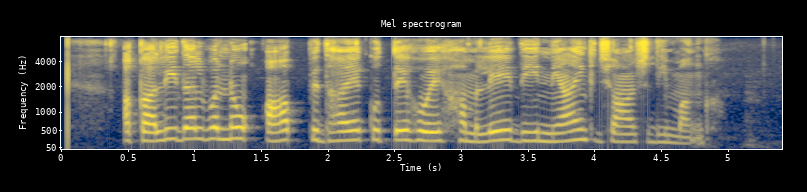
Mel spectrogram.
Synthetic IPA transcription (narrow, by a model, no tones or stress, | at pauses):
əkaːliːd̪əlʋənːũːaːp̚ʋɪd̪ʱaːjəkʊt̪ːeːɦoːeːhəmleːd̪iːnjaːjɪkd͡ʒãːt͡ʃd̪iːmə̃ŋɡ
